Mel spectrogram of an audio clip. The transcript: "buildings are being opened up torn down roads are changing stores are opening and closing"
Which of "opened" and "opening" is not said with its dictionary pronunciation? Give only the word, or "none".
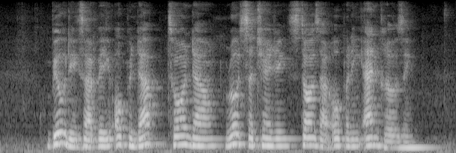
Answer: none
